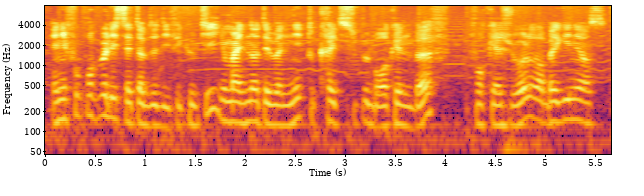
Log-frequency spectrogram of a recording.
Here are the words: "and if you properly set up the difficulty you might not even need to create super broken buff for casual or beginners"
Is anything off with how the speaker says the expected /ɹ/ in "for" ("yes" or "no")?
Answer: no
